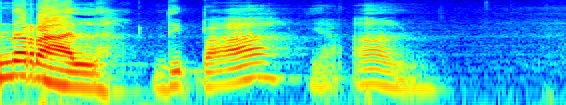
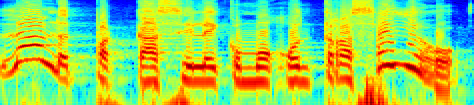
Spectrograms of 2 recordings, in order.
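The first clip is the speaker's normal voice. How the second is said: louder emphasis; 9 dB louder than usual. Real, not acted. Emphatic point while still laughing.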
